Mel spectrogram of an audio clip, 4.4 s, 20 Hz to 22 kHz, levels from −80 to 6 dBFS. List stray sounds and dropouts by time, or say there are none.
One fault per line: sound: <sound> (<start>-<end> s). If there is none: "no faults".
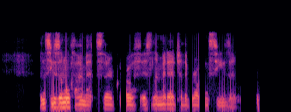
sound: dropout (1.8-1.9 s)
sound: dropout (3.0-3.1 s)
